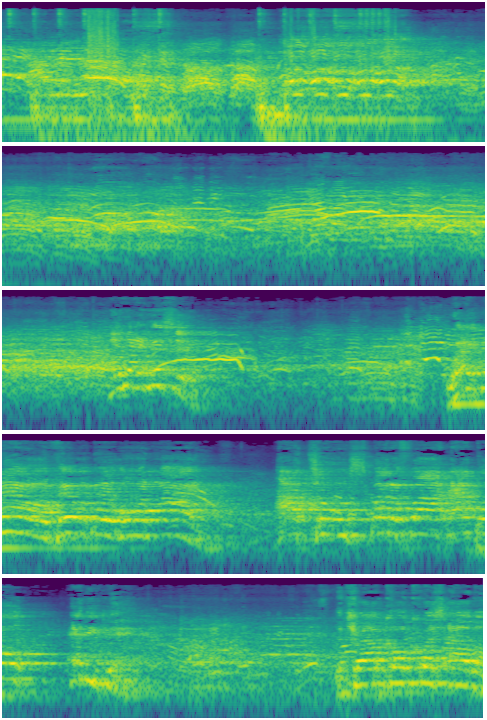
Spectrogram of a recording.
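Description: A crowd cheers and sings along loudly nearby.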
